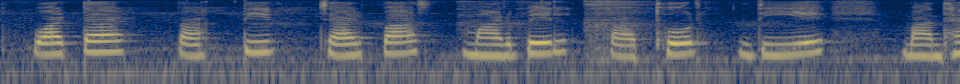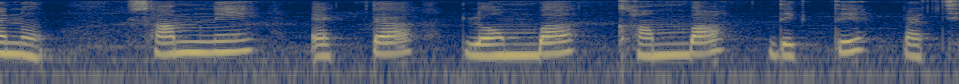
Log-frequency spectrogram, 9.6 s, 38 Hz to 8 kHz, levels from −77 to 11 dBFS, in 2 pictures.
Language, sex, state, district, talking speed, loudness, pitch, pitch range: Bengali, female, West Bengal, Paschim Medinipur, 80 wpm, -17 LUFS, 260 Hz, 240-275 Hz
